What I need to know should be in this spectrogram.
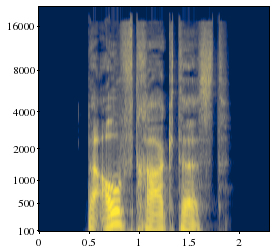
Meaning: inflection of beauftragen: 1. second-person singular preterite 2. second-person singular subjunctive II
- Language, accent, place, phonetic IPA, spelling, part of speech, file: German, Germany, Berlin, [bəˈʔaʊ̯fˌtʁaːktəst], beauftragtest, verb, De-beauftragtest.ogg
